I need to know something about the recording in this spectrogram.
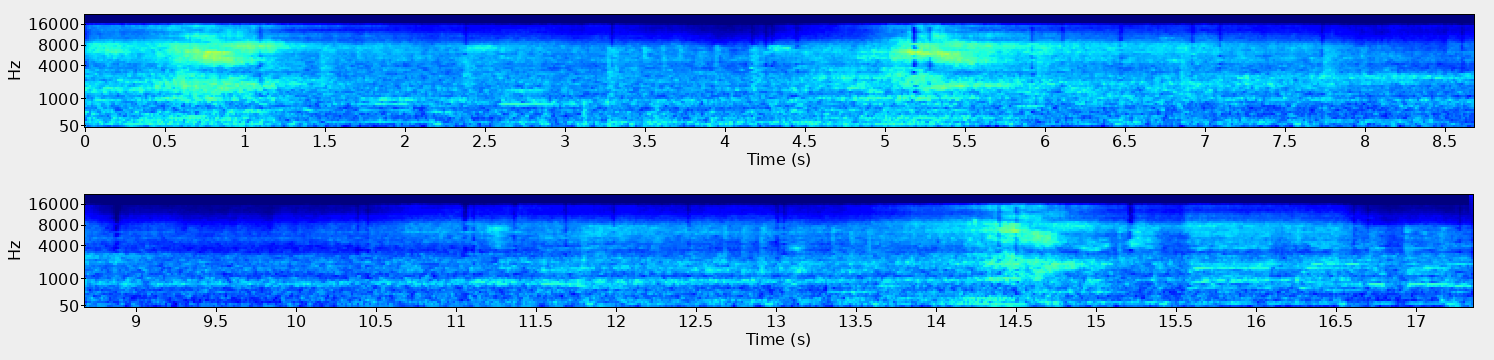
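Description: Go-kart engines buzzing as karts drive around an indoor track, with three louder pass-bys: just after the start, about five seconds in and near the end.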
